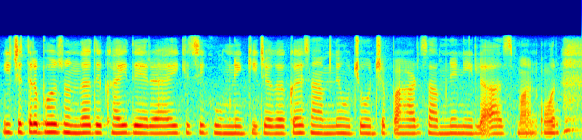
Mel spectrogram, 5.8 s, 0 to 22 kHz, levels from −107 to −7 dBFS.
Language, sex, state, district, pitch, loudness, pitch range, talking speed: Hindi, female, Jharkhand, Jamtara, 205 Hz, -22 LUFS, 200-215 Hz, 235 wpm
